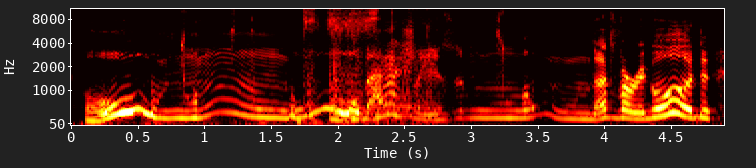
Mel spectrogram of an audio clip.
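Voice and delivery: drawn-out appreciative hums and oohs; mock savouring. Customer sampling blonde espresso, imitated savouring surprise. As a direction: taste it and marvel between mms.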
